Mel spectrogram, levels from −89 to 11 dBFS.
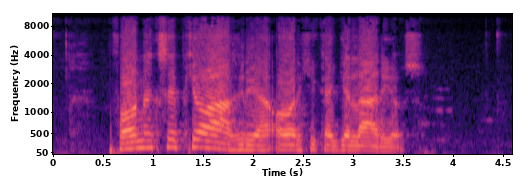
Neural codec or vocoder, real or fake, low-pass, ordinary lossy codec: none; real; 9.9 kHz; MP3, 96 kbps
